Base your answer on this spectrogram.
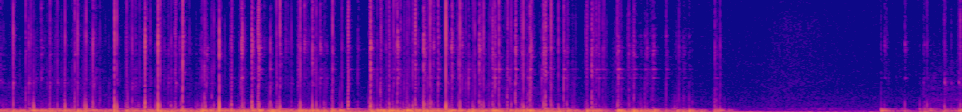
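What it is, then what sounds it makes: Metal microphone grille. Very long pointed black nails scratch and tap across the hollow, domed steel mesh grille of a microphone, producing a dense run of quick, scratchy taps over a deep, boomy hum. The sound quiets briefly near the end before a few more taps return.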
